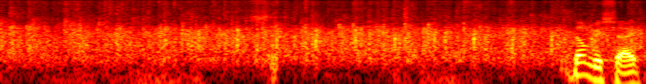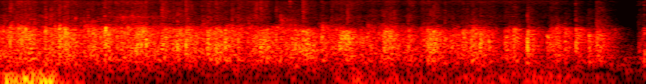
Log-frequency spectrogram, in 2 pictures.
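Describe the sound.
Steady audience applause fills the whole stretch, a dense patter of many hands clapping at an even level, with a brief spoken remark rising over it midway.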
